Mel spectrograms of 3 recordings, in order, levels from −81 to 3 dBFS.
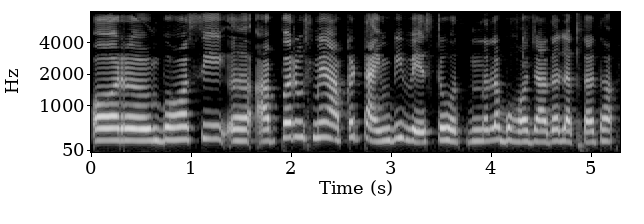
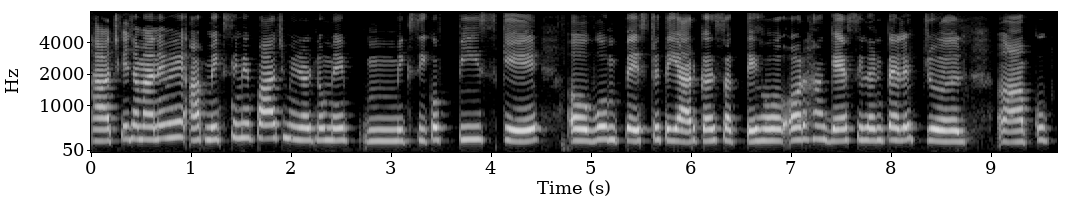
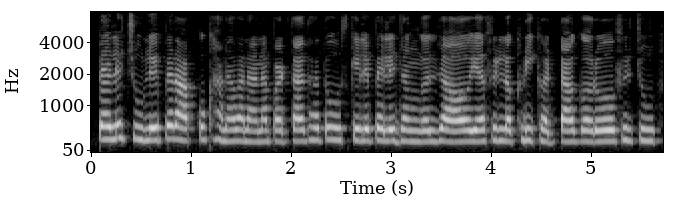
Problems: none marked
